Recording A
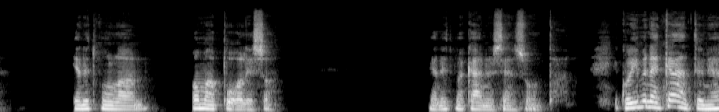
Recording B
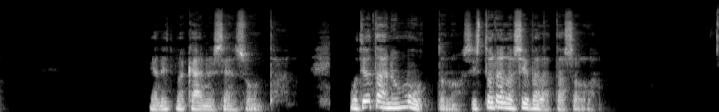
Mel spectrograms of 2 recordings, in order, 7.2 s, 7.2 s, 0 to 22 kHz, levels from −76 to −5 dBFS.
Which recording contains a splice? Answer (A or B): B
